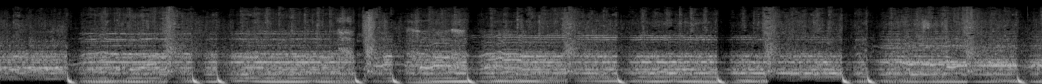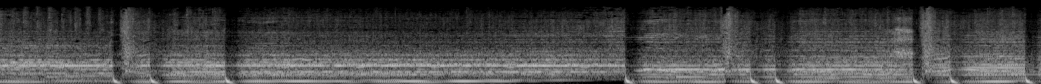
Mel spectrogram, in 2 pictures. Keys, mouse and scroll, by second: 0.2 click, 3.1 click, 5.1 KP_1, 6.7 KP_1, 12.7 click, 15.6 click, 18.0 g.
